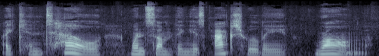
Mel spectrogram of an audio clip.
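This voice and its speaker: A woman playing a perceptive, teasing, supportive friend in an intimate sci-fi audio drama, expressive and blunt. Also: on the low side, a little slow, dry recording. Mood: hurt, indignant.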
